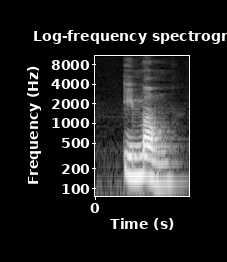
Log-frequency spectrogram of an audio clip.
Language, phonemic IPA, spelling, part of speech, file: Dutch, /iˈmam/, imam, noun, Nl-imam.ogg
- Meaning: imam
